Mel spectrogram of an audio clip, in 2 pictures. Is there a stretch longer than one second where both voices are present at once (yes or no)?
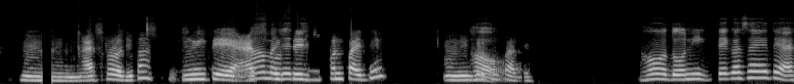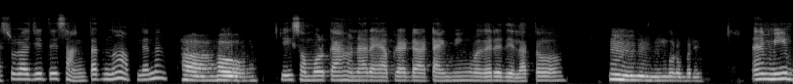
no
